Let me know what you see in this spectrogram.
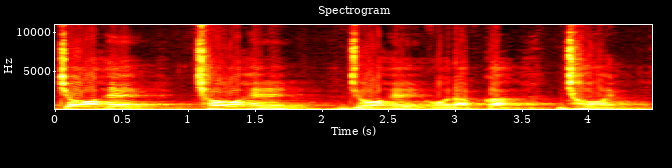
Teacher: ये चार वर्णों को स्पर्श संघर्षी वर्ण जो है वो आप लोगों का कहा जाता है। इनके उच्चारण में हमारी श्वास वायु को स्पर्श के स्पर्श के साथ-साथ घर्षण भी पैदा करना पड़ता है।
